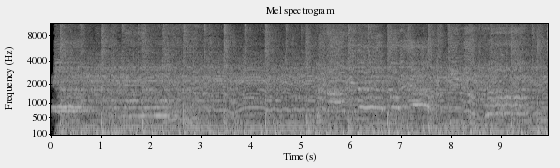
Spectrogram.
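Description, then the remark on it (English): A loud rock B-side song that was never mainstream plays steadily over speakers throughout, with a full band of driving drums, distorted guitars and a strained, shouted-sounding lead vocal. No one talks over it. “Um, this was a B-side uh, song. It was never mainstream, but like I said, it, it was pertinent.”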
